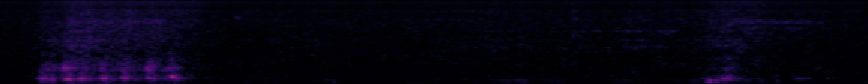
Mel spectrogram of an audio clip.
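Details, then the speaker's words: Deep, heavy snoring breaths from a dog sleeping in the corner of the room during a yoga session; snoring. "and I'll just point out that really deep breathing that wasn't me it was my dog over in the corner if you if you practice with me before you remember the sound of the snoring dog"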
